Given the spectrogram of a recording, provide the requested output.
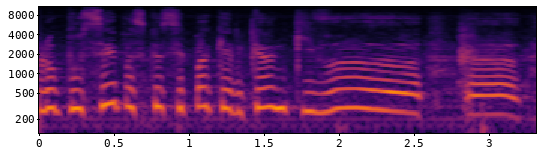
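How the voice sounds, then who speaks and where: Speaking at a fairly slow pace with a southern French accent, a woman uses a high voice over noticeable background noise. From southern France, Toulouse and Ariège. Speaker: palm reader. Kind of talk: TV talk show chat.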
